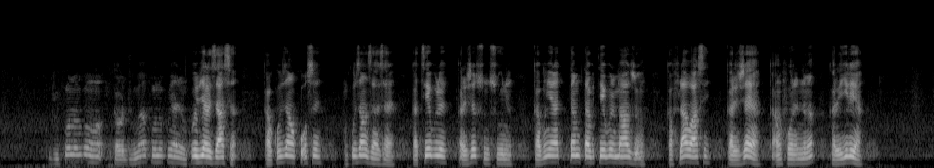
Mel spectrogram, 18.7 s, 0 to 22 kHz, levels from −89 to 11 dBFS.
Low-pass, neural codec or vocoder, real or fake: 7.2 kHz; none; real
